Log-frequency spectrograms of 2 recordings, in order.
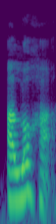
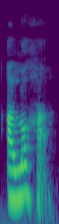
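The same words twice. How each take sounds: The two takes are said the same way.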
